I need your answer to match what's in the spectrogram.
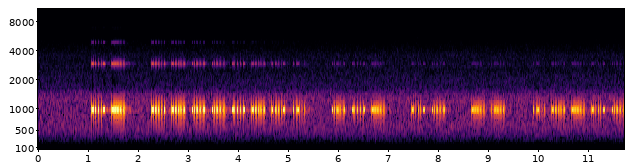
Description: Hellschreiber (Feld-Hell, 122.5 baud), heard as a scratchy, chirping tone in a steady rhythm, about 980 Hz, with radio static, fading and a narrow filter. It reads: HE PROCURAT QUE NO ES …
